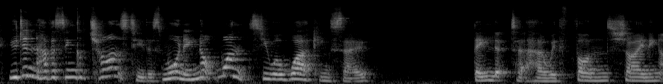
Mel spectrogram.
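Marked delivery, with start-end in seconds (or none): 0.1-3.7 put-on lightly higher little-girl voice; sweetly coaxing child. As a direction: Caroline coaxing her tired mother, a touch higher. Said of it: "in her little girl bird voice".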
